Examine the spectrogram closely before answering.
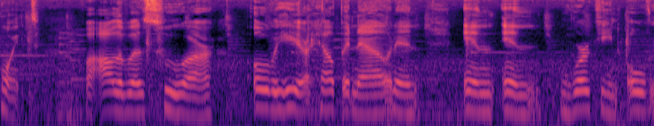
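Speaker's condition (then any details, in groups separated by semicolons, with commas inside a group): No condition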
